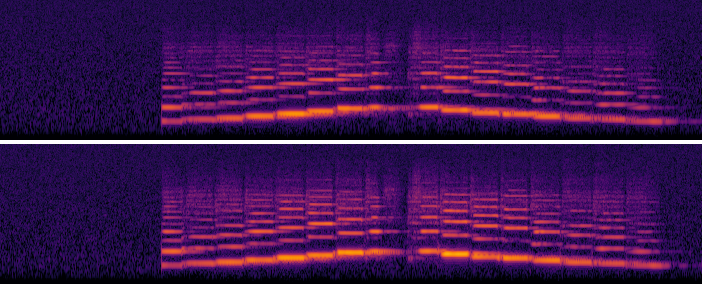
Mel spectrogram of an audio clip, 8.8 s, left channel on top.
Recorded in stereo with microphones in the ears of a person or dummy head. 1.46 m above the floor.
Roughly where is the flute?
Right.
